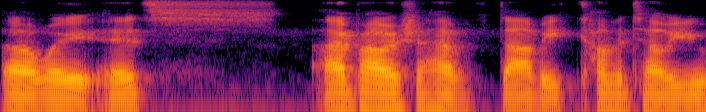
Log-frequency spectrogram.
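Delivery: ordinary delivery, nothing marked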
